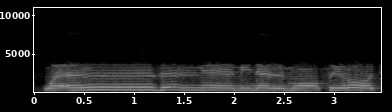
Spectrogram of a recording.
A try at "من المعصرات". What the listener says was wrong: خلي بالك من المعصرات را.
